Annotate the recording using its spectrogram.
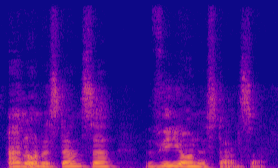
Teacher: these are pronounced with an O at the beginning not an H the H is silent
